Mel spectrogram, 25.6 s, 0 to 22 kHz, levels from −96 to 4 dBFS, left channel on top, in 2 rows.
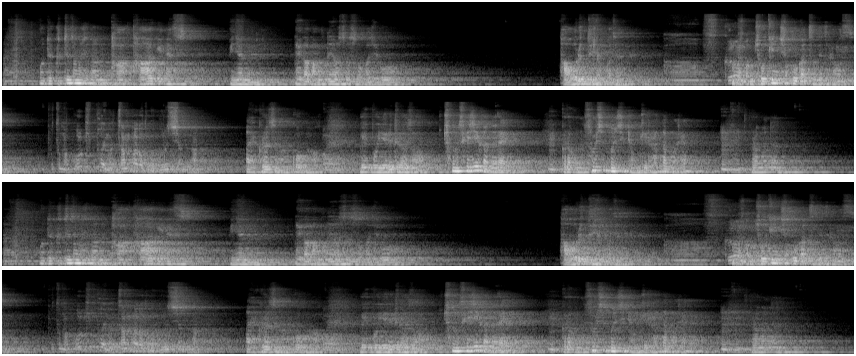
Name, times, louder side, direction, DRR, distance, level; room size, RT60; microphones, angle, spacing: voice 1, 0.1-2.9 3.4-4.0 4.4-6.0 8.4-9.4 10.9-12.9 16.4-17.9 18.1-19.1 19.4-20.4 21.2-23.1 24.0-24.5, left 2 dB, 75° left, 2 dB, 0.7 m, -23 dB
voice 2, 3.6-4.2 9.9-11.2 11.5-11.9 12.5-12.9 13.6-15.8 17.6-18.0 20.9-21.2 23.5-23.9, left 1 dB, 50° left, 3 dB, 1.3 m, -32 dB
15.0 x 11.0 x 4.2 m, 2.6 s
head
